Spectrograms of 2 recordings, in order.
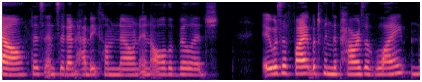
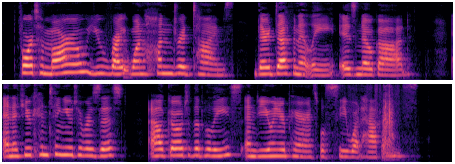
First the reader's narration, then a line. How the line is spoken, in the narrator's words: The teacher became furious, shouting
